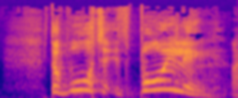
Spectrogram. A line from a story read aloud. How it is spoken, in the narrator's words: I shouted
